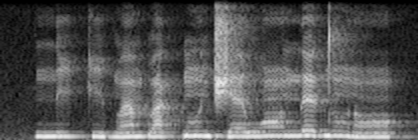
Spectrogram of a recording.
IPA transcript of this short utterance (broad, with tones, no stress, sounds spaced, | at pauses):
n i˨ k i˨ b ã˨˦ b a˧ k͡p ũ˦ d͡ʒ ɛ˧ w ɔ̃˦ n ɛ˦ d ũ˦˨ ɾ ɔ̃˧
